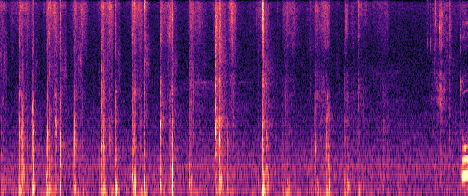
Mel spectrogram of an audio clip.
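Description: Tarot cards being shuffled by hand in a Libra reading, a close, quiet run of riffling flicks and soft slaps that comes in irregular bursts, with no talking.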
